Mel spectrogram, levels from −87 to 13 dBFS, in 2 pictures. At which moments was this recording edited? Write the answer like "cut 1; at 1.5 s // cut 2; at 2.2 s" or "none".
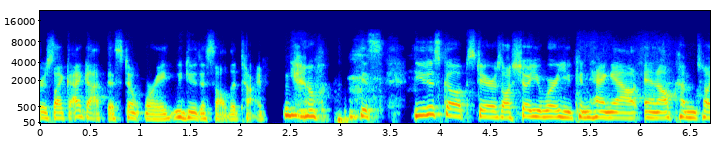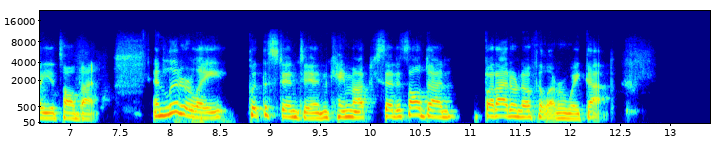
none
